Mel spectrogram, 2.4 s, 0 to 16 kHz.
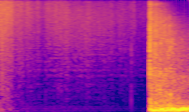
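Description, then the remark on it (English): A soft, faint video game creeper hiss fades away into near silence, then a sudden loud creeper explosion bursts in, echoing through a cave, and roars on with a rumbling, crackling blast until the end. “Well, at 143, there's the faint sound of a creeper hiss and explosion echoing through the cave.”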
